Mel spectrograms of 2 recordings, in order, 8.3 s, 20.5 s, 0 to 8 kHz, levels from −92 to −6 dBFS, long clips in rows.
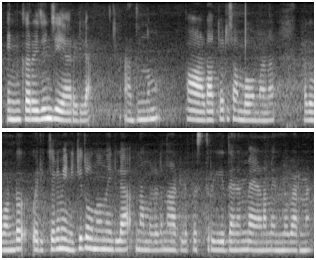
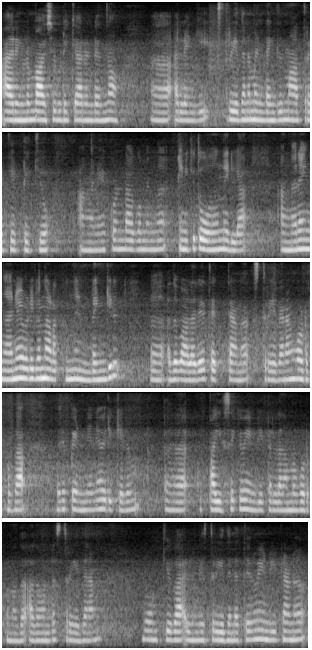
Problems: background sounds at intervals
